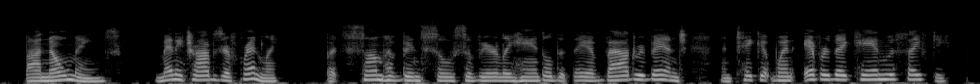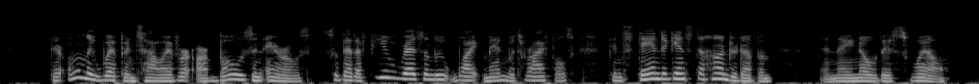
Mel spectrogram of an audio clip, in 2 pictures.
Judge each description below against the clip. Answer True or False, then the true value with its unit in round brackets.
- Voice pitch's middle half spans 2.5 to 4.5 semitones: False (5.5 semitones)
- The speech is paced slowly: False (170 wpm)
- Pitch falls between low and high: True (180 Hz)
